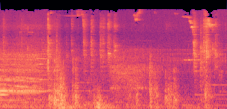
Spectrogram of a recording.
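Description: Train wheels clunk and thump over the rails.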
